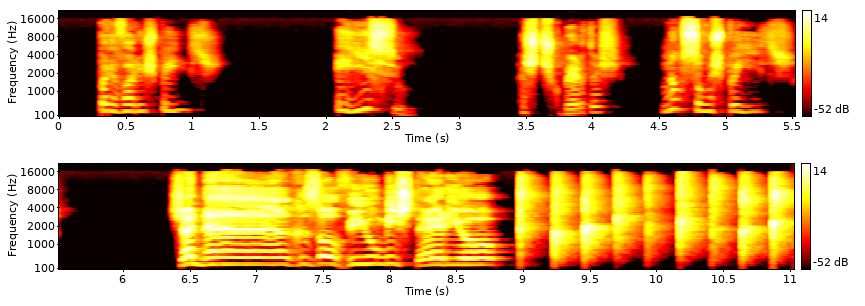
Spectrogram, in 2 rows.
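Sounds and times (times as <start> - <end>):
speech: 0.3 - 1.2, 2.1 - 2.8, 3.4 - 5.6, 6.4 - 9.0
hand clapping: 8.9 - 11.0.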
